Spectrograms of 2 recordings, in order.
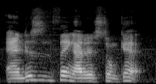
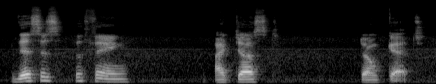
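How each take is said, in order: First: Said in the usual way. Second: This is the thing I just don't get slowed and spaced with pauses; slow emphatic repeat. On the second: Real, not acted. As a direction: drag out this is the thing, then drop on don't get.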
